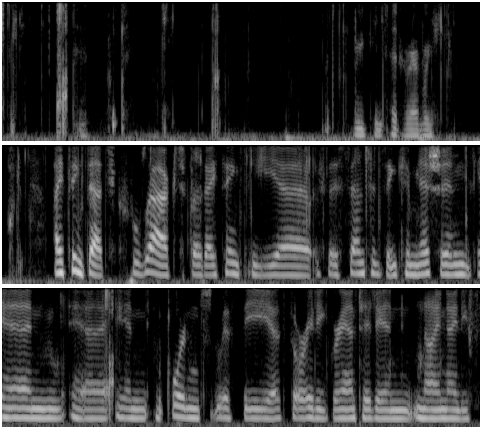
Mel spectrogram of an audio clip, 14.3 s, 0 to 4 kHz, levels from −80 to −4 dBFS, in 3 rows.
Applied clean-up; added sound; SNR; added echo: neural diffusion model UNIVERSE++.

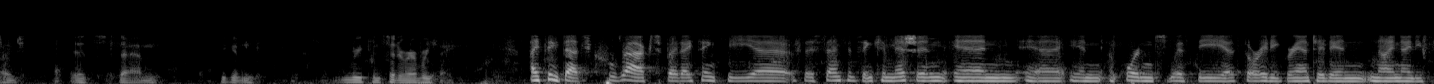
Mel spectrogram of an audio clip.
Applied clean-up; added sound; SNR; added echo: neural separator model SepFormer DNS4.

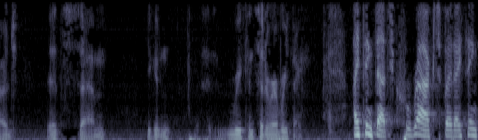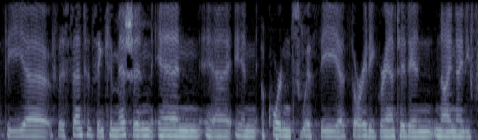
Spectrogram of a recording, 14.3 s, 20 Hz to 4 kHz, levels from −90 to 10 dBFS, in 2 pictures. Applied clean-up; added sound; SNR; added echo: none; none; none; none.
